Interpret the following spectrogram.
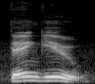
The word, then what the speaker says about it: dengue: the hopes they would spread yellow fever and dengue fever thank you i think i might be pronouncing that wrong i haven't heard of that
